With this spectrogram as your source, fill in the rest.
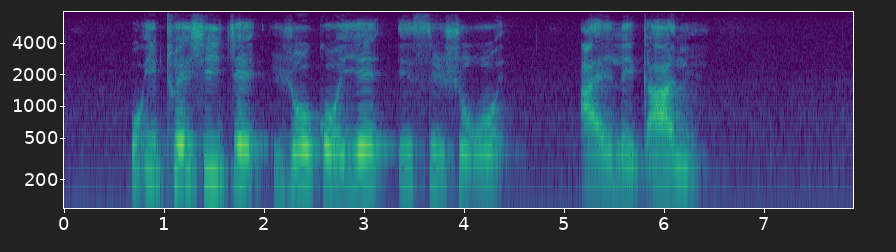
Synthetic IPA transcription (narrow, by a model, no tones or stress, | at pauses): ʊitʰweʃit͡ʃʼɛʒɔkʼɔjeɪsɪʃʊɣʊ | aɛlɛkʼaːnɪ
